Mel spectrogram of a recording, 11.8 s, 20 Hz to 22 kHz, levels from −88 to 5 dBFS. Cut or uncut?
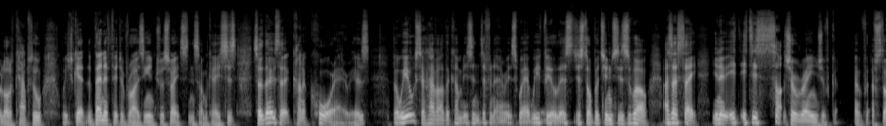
uncut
